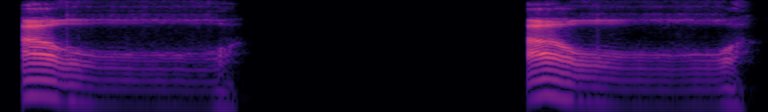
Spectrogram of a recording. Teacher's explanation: the sound of Ghain is not produced by pushing air or breath out. It is rather produced by vibrating your vocal cords, which is something that you can feel when you touch your throat with your hand when pronouncing the Ghain.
